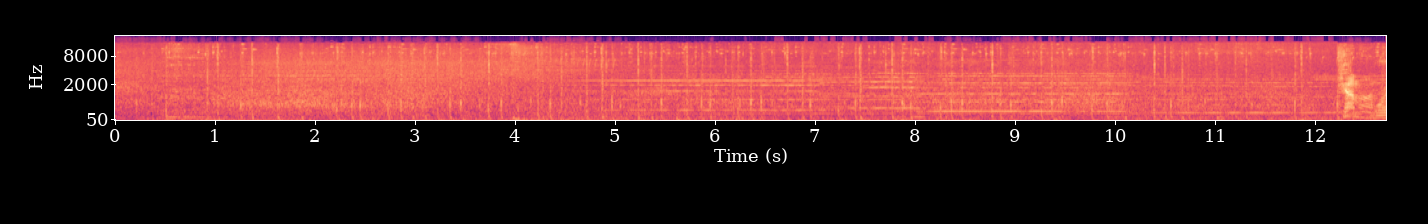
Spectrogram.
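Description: Horse hooves clip-clopping at a steady gallop in The Witcher 3, with an occasional whinny, running continuously beneath voices talking over the ride.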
